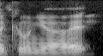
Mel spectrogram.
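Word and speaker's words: Acuña: Yeah, it's Acuna. It's got that little, I'm going to sound like a complete moron, the little apostrophe thing above the N. So sure. – It changes how you pronounce it.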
